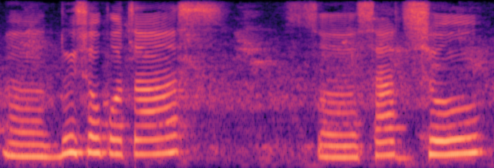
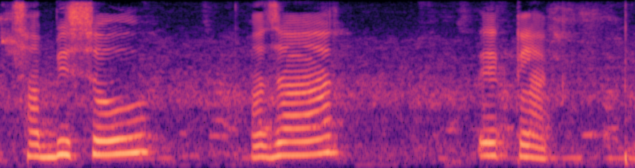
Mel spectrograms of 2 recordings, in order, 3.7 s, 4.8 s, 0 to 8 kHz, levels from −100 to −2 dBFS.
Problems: none marked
